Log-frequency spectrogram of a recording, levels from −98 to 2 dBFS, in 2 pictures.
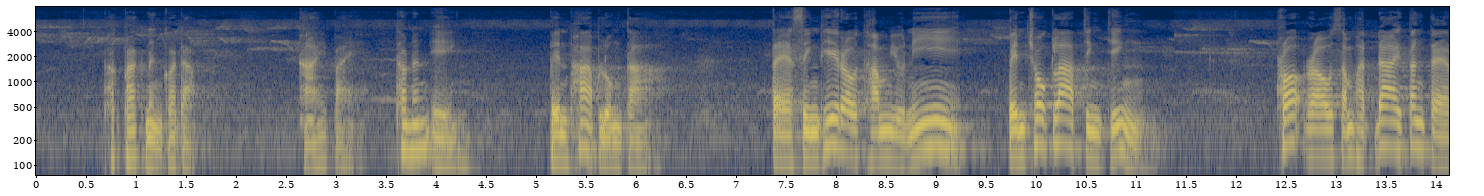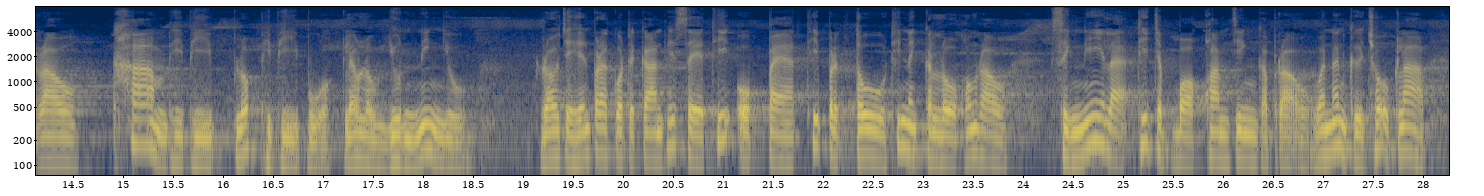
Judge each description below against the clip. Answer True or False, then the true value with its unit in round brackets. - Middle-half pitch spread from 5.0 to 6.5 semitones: True (5.6 semitones)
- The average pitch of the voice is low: True (130 Hz)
